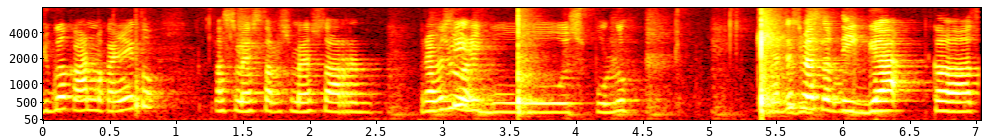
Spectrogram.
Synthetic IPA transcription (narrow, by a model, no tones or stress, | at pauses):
d͡ʒuɡakanmakaɲait̪u | əsəmɛst̪ərsəmɛst̪ər | b̥əɾapasduaɾibusə̥pulʊh | nat̪isəmɛst̪ərt̪iɡakə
